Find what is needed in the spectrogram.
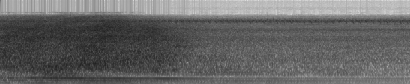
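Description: A vehicle passing by: a rushing noise swells over about the first second, then fades away, with a slightly falling tone and a steady low hum underneath.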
